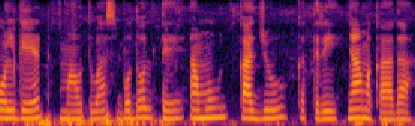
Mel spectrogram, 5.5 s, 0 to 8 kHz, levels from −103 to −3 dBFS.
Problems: none marked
